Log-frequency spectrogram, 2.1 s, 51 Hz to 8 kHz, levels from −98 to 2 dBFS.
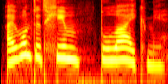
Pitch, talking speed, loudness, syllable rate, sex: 220 Hz, 170 wpm, -15 LUFS, 4.0 syllables/s, female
